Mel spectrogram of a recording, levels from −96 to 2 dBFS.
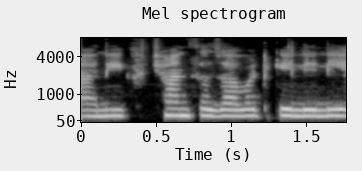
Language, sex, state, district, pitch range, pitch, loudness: Marathi, female, Maharashtra, Nagpur, 225-235 Hz, 225 Hz, -20 LUFS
